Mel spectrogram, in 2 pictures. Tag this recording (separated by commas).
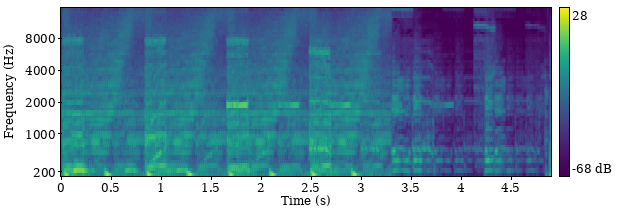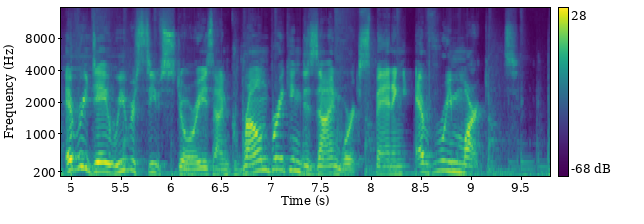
Speech, Music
